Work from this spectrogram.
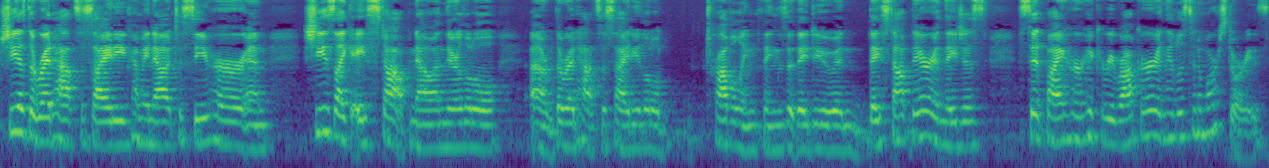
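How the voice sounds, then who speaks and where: Woman at a medium pitch with ordinary pitch variation, fairly quick pace and audible room echo. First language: Pennsylvania Dutch. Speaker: author. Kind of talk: interview. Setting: conference.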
